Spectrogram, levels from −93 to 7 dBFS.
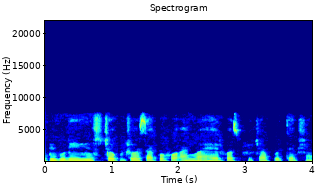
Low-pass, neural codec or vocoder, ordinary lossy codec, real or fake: none; none; none; real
